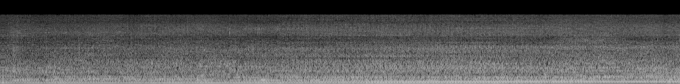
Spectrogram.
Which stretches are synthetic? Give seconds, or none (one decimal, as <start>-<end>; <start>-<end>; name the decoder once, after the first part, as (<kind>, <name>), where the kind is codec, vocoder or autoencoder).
0.0-2.8 (codec, SNAC); 5.5-6.8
